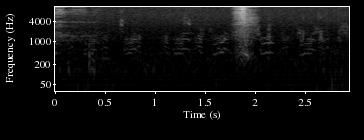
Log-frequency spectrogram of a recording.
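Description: Several ducks quack repeatedly on the water, their nasal calls overlapping in an uneven chatter, with a brief splashy burst midway over a low outdoor rumble.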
